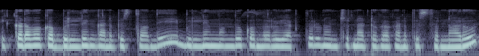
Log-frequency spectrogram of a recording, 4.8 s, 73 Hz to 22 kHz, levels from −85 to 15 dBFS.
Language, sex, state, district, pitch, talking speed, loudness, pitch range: Telugu, female, Andhra Pradesh, Chittoor, 210 Hz, 140 wpm, -16 LUFS, 200-220 Hz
